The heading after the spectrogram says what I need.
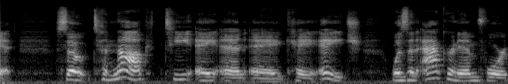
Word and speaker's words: Tanakh: Tanakh is a acronym for 3 letters, the 3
